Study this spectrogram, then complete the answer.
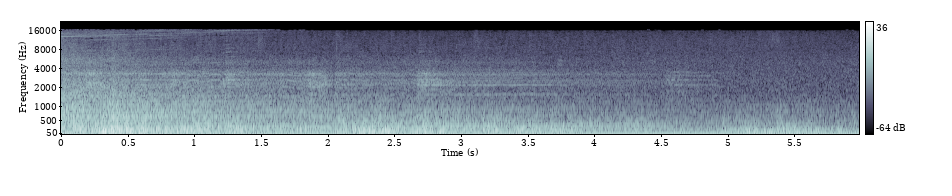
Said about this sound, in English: The lightning bolt dropped like a bomb, blasting into Black Adam with a concussive force that threw us back on our asses.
